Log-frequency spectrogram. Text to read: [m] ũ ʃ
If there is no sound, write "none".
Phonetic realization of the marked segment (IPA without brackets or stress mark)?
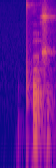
pʰ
